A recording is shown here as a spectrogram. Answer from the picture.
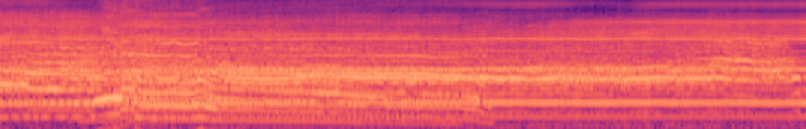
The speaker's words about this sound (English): Whenever you hear the secret word, make sure you scream real loud.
